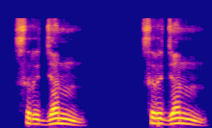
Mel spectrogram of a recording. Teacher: நான் ரியும் சொல்லல ருவும் சொல்லல ரெண்டுக்கும் இடையில சிறு ஜா இன் சிறுஜன் அப்படின்னு சொல்லி இருக்கேன்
